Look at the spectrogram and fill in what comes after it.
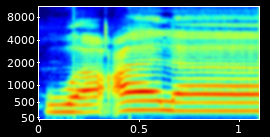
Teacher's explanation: وعلی، یہاں پہ مد ہے، اسے 3 الف کے برابر ہم پڑھیں گے، لمبا پڑھیں گے۔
